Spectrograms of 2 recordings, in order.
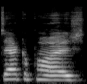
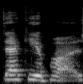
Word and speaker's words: decoupage: Um Ginger Chick Rehab not saying this any any with any disrespect, but she pronounces decoupage decky-o-podge. She adds an extra syllable to it.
